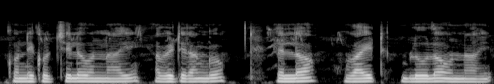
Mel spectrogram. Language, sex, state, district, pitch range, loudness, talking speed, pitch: Telugu, male, Telangana, Mahabubabad, 135-145 Hz, -15 LUFS, 120 wpm, 140 Hz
